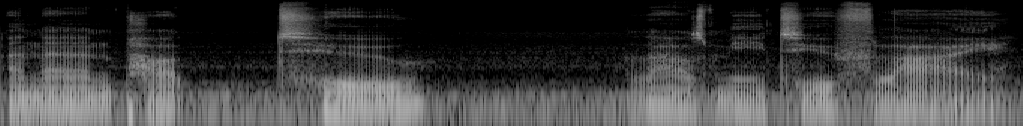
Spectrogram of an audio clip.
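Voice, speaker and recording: A man speaks in an extremely deep, softly hushed voice thick with creak. He narrates his game in ASMR style, halting as he goes, over faint background noise. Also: lively intonation. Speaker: game streamer, ASMR host. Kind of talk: soft-spoken, whispered ASMR game commentary.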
